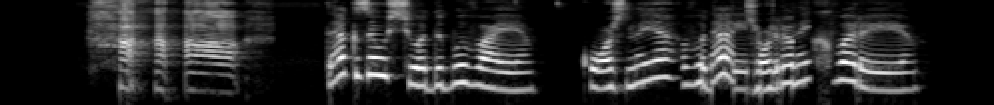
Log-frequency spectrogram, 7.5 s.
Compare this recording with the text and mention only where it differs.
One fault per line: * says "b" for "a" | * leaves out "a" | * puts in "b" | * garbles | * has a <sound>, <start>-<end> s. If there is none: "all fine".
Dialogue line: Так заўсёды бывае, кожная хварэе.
* has a laugh, 0.6-2.1 s
* garbles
